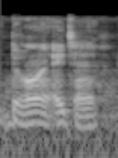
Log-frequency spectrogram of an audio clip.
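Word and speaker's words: Achane: how to pronounce his name. So let's listen to it, and we'll see what we hear here. – Hey, Brent Zwerneman, Houston Chronicle. Okay, I know they just pronounced it, but I'm going to have you pronounce your first and last name once and for all for us, if you don't mind. – Devon A-Chan.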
